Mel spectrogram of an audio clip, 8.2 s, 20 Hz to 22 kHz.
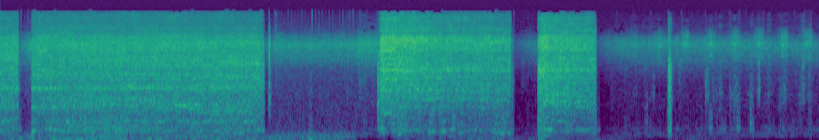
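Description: DeWalt Flexvolt 60V electric chainsaw running its chain through a log as an Alaskan chainsaw mill cut, heard in three loud stretches that start and stop abruptly. From about six seconds it is fainter, with a fast, even pulsing.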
